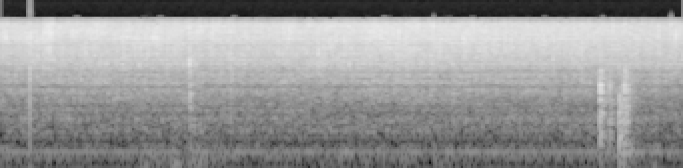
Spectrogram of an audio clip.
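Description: Steady bacon sizzle crackling in a hot cast iron pan, continuous and close, with a couple of brief scraping clicks near the end.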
